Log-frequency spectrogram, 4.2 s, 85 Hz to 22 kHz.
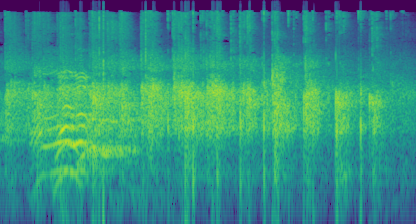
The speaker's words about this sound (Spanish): En fin, nada, aquí estamos, programa número 100. Y deciros que ha sido un programa maravilloso, con una audiencia maravillosa, que si queréis podéis volver a aplaudir, por favor.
